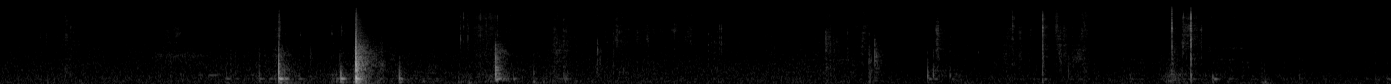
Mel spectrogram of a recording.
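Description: Hands setting an Apple Magic Keyboard and Magic Mouse down on a wooden desk: a few sharp knocks, the loudest about three and a half seconds in, then lighter taps and clicks of handling toward the end.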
